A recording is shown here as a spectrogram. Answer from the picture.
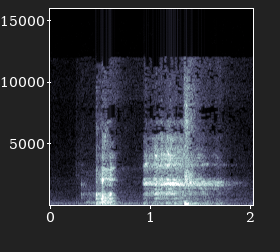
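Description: A woman's soft, quiet 'okay' over a video-call microphone, followed about a second in by a faint, brief breathy sound with a thin steady whistle-like tone lasting under a second.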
